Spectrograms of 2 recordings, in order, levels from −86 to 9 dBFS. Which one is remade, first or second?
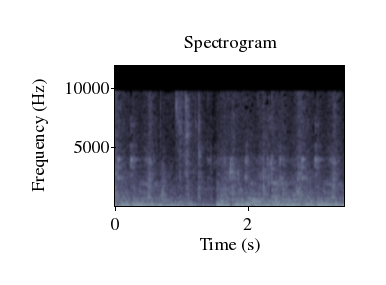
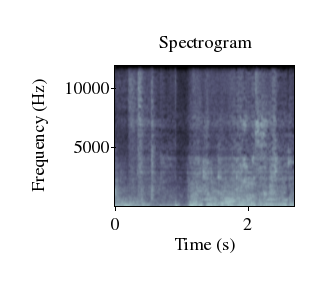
second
